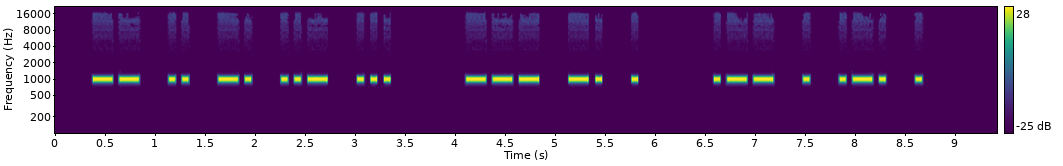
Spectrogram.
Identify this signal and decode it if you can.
Morse code, heard as a keyed tone, about 18 wpm, spaced as for 15 wpm, 1000 Hz. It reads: MINUS ONE WERE
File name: qotdfiles / 15wpm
